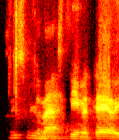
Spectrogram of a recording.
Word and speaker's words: DeMatteo: I probably butchered it. DeMatteo? DeMatteo, yep.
